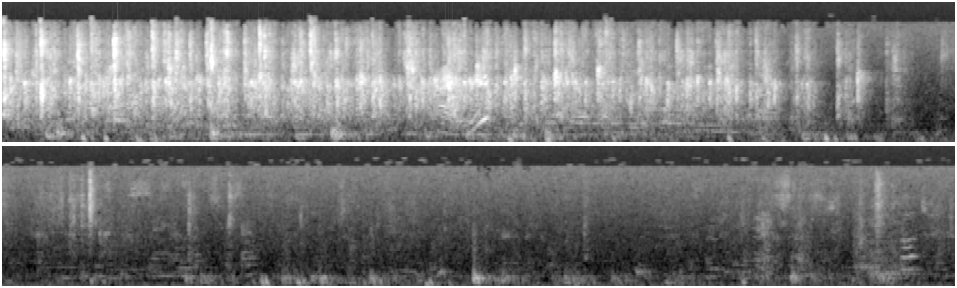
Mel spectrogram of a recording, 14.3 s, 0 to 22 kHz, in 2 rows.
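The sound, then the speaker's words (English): An audience applauds everyone involved in a Solidarity Economies track as teams come up, for about six seconds, dense and fairly loud, then the clapping drops away to scattered claps, shuffling and quiet murmuring. “Can we have Team 11 and Team 12 up here and give everybody who was involved in this track a great applause?”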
